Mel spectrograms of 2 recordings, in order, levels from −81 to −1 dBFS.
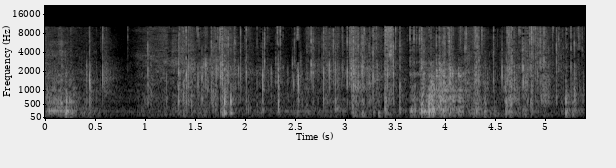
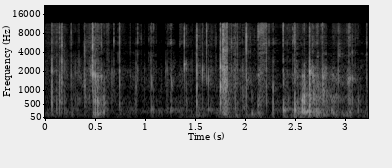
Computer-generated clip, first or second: second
